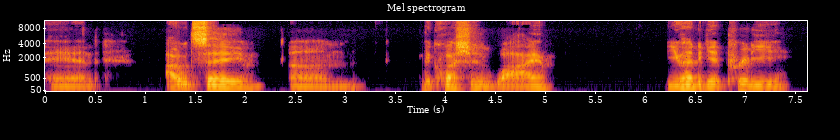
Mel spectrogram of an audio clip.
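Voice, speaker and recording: Over a quiet background, a man with an Upper Midwest accent speaks at a very slow pace in a very deep, low voice with ordinary pitch variation. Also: long, frequent pauses, big swings in loudness. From North Dakota, south central. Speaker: motivational speaker. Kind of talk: interview, personal testimony.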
